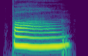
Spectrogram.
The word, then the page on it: 绑: bǎng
